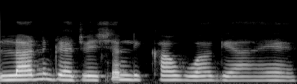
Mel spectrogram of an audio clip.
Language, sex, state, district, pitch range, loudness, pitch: Hindi, female, Haryana, Jhajjar, 185-210 Hz, -16 LUFS, 200 Hz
